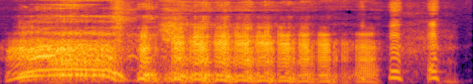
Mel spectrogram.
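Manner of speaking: high sputter like a car starting; whinny like a horse crossed with an engine; horse-car engine noise. Retold or imitated. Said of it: "a cross between a horse and a car".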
